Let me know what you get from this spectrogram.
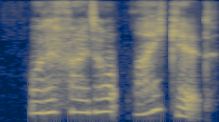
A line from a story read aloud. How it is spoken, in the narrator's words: she whispered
